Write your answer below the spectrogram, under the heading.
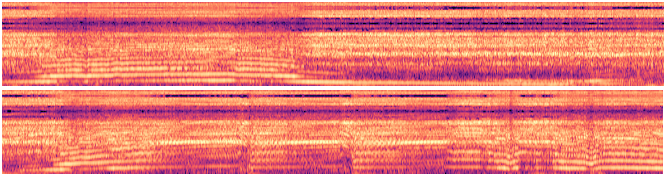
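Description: Sport motorcycle engine at high revs. The pitch climbs, then falls away smoothly for several seconds as the bike slows, then climbs again, with a few quick dips in pitch near the end. A steady wind hiss runs underneath.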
